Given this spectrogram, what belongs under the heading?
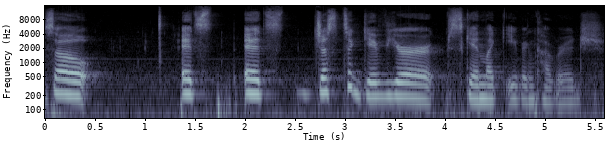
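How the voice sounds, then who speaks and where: A woman at a medium pitch speaks very slowly, with big swings in loudness, ordinary pitch variation, and long, frequent pauses. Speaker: guest. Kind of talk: casual chat.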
